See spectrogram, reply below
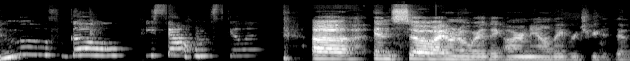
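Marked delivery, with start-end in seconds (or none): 0.0-2.9 much higher, slow and gentle, shooing spiders away. Retold or imitated. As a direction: coax the spiders out with a sweet high voice. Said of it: "I just gently said".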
